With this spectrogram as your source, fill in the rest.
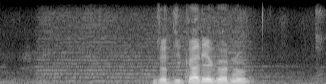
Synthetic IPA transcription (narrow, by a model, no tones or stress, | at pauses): d͡zʌt̪̬ikarjʌɡʌrnu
